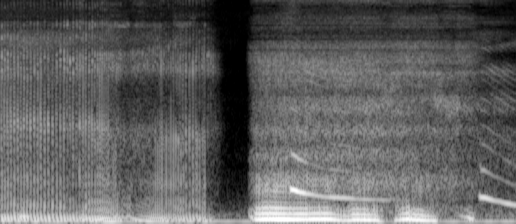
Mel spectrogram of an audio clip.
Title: Mimi and Trusty Sleeping and Snoring Together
